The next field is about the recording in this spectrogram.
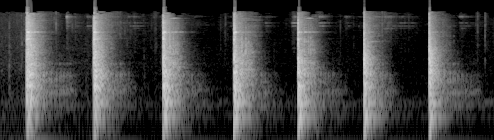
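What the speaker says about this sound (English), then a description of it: "we would just break it with a hammer." A hammer strikes a brittle bismuth ingot seven times at an even pace, each blow a sharp, close metallic crack that dies away quickly into silence.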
